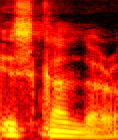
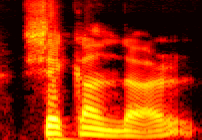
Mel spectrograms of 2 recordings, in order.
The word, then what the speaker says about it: Sikandar: So, but you can pronounce a little bit different in different languages, but Sikandar is the way you say it in Hindi.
